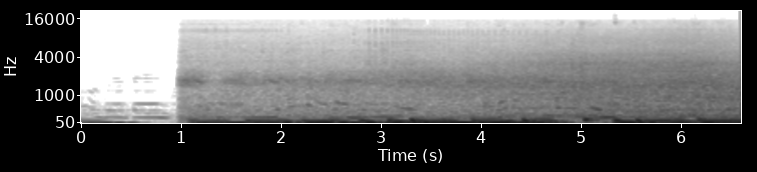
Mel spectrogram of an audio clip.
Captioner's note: rap music; car humming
